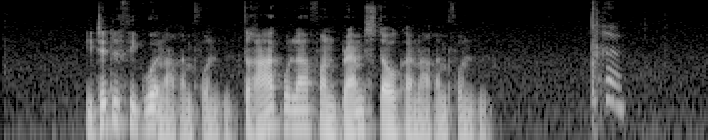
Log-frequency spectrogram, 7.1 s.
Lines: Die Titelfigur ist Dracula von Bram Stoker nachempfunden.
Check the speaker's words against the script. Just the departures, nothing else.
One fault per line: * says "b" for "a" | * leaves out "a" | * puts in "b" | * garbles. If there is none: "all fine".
* says "nachempfunden" for "ist"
